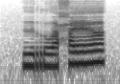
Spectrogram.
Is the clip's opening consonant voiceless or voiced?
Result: voiced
